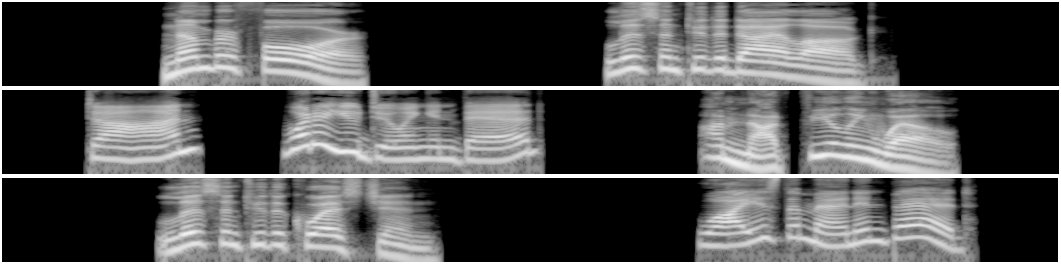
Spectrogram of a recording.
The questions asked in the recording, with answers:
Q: Why is the man in bed?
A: Because he's feeling sick.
